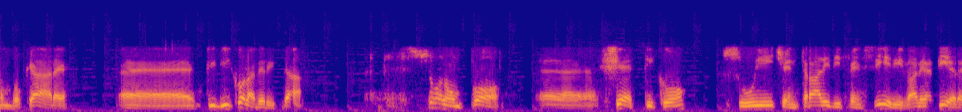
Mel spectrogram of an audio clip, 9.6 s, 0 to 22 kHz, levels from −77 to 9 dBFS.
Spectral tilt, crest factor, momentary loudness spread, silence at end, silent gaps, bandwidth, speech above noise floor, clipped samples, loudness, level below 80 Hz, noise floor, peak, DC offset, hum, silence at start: -7 dB/octave; 16 dB; 10 LU; 0 s; none; 8 kHz; 34 dB; under 0.1%; -16 LUFS; -52 dBFS; -50 dBFS; 0 dBFS; under 0.1%; none; 0 s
